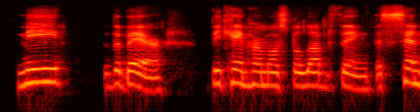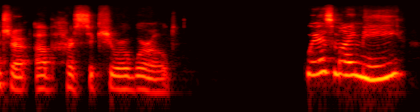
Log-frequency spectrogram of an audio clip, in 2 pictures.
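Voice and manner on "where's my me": tiny, sweet, very high-pitched little voice. Reading aloud a daughter's question about her bear: imitating a sweet little voice. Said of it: "she would ask in a sweet little voice".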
